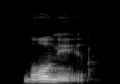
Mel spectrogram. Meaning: bromide
- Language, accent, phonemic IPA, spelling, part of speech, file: French, France, /bʁɔ.myʁ/, bromure, noun, LL-Q150 (fra)-bromure.wav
